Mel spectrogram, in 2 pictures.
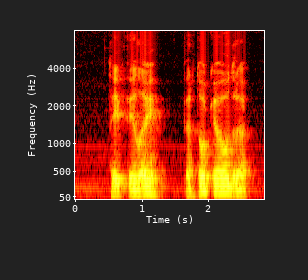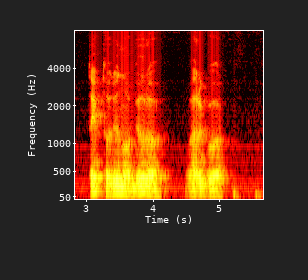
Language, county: Lithuanian, Marijampolė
